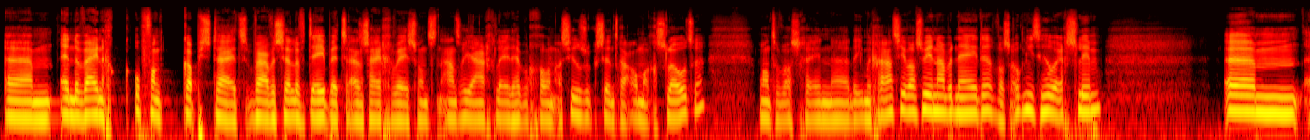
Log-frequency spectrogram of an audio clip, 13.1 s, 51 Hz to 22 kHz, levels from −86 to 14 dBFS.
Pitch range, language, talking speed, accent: 135-185 Hz, Dutch, 190 wpm, Dutch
